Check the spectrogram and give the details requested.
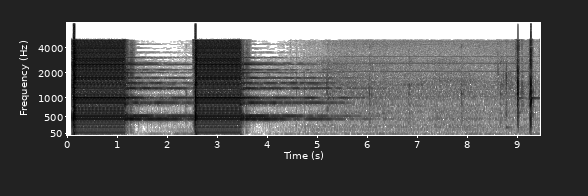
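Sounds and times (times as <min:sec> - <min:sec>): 
horn honking: 0:00.1 - 0:06.0.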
